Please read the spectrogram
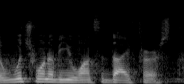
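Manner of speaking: low, quiet, deadly-calm challenge; retold threat, said very calmly and sternly. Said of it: "very, very calmly and very stern".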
